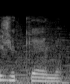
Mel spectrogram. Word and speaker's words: Jequil: Cet homme s'appelait Jean-Pierre Jequil, prononcé Jequel.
